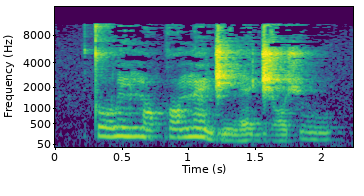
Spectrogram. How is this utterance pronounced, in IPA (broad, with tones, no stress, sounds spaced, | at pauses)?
t o˦ l ĩ˦ n ɔ˧ k ɔ˦ n ɛ̃˦˨ d͡ʒ ĩ˨ ɾ ɛ˨ d͡ʒ ɔ˨ ʃ u˧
